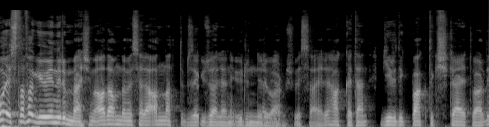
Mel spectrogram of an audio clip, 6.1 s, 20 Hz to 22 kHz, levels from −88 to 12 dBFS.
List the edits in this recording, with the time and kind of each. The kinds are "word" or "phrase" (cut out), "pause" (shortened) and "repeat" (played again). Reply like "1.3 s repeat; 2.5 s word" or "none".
2.5 s word; 4.7 s pause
